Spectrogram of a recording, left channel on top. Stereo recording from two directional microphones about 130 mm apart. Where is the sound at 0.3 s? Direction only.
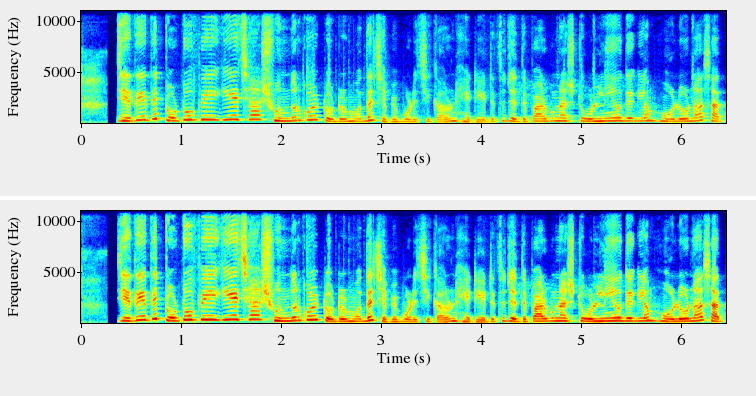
10° right (ahead or behind).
